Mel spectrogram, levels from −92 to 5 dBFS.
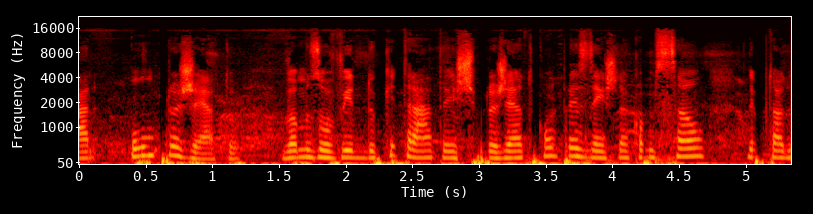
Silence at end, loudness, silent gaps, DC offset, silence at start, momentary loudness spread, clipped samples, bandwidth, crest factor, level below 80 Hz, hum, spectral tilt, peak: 0 s; -36 LUFS; none; under 0.1%; 0 s; 8 LU; under 0.1%; 16 kHz; 12 dB; -40 dBFS; none; -4.5 dB/octave; -22 dBFS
